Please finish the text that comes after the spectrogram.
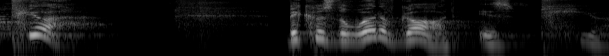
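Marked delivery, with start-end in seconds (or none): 2.2-4.5 soft whisper, much softer; whispered answer. Real, not acted. Pastor answering why pure, in a reverent whisper. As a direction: hush it like a sacred secret. Answers his own question softly.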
